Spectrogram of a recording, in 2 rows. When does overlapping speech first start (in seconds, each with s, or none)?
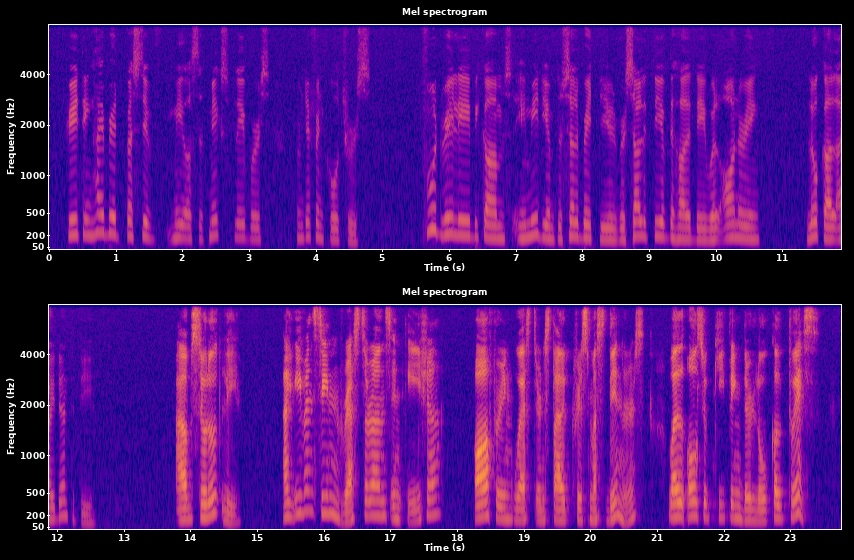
none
